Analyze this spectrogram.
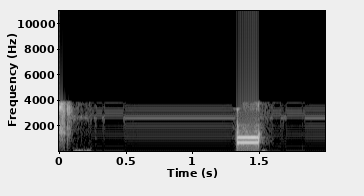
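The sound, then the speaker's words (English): A single short electronic telephone tone from a reminder app that calls like a phone call when ignored, a clear two-pitched beep lasting a fraction of a second, heard alone after a brief muffled noise and silence. “At first it barks at me, and if I ignore it, 15 minutes later it calls me like a phone call.”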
